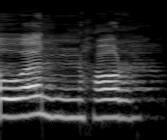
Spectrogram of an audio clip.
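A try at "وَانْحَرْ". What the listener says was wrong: Ya, yang wanhar, ha dulu. Ha dibuka dulu baru har. Jangan wanhar ya. Karena dia siap-siap mengucapkan ro, jadi dia udah monyong duluan har ya. Wanhar.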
